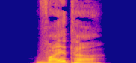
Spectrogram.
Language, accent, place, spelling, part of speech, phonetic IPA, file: German, Germany, Berlin, weiter, adjective / adverb / interjection, [ˈvaɪ̯tɐ], De-weiter.ogg
- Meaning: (adjective) comparative degree of weit; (adverb) 1. further, farther, more 2. on; expresses the continuation of an action; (interjection) 1. go on 2. next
